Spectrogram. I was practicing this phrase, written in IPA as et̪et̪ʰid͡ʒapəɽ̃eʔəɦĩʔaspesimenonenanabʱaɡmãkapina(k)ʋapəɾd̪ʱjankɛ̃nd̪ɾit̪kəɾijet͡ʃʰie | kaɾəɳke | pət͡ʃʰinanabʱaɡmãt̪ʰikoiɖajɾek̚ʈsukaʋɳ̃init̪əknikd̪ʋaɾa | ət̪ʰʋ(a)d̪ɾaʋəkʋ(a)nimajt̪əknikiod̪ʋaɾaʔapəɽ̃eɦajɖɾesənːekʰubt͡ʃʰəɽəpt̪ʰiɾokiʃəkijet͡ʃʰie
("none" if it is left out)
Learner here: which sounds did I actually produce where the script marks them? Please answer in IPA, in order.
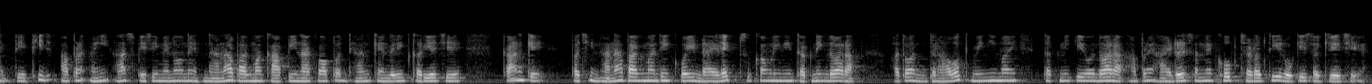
kʰ, a, i

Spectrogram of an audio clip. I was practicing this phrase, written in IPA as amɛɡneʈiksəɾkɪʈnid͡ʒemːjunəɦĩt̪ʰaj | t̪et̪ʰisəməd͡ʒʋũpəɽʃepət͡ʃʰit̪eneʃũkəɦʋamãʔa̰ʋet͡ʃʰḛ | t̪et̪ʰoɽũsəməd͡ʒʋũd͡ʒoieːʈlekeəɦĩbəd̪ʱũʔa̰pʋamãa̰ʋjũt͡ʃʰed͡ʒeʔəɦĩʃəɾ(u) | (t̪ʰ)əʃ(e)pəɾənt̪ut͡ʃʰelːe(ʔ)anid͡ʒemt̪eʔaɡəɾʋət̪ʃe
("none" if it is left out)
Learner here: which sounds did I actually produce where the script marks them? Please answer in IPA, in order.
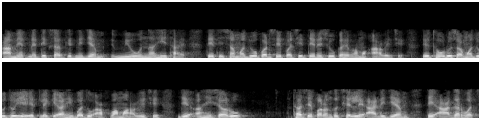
u, t̪ʰ, e, ʔ

